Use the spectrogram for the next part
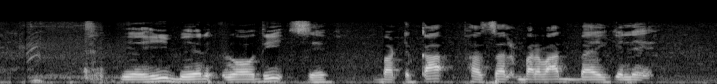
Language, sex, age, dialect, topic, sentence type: Maithili, male, 31-35, Bajjika, agriculture, statement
